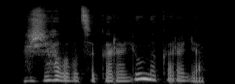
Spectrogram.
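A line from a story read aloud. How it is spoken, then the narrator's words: Joyless wry mutter. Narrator (Russian): пробормотала Алиса, невесело усмехнувшись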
